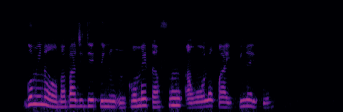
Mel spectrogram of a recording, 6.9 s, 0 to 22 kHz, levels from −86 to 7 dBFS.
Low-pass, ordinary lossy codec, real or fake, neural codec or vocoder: 9.9 kHz; Opus, 16 kbps; fake; vocoder, 24 kHz, 100 mel bands, Vocos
